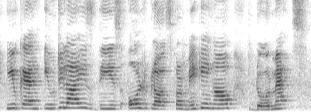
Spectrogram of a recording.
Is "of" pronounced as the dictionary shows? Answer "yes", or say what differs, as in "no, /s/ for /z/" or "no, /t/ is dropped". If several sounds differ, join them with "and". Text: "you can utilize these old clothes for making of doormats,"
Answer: no, /p/ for /v/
